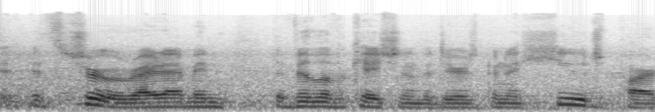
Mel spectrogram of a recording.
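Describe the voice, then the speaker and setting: With noticeable background noise behind him, a man talks with ordinary pitch variation. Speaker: interviewer. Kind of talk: interview question.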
